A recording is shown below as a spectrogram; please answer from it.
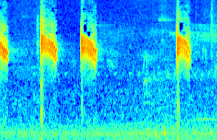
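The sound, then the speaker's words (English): A house wren, a familiar North American songbird of open woodlands and wooded edges, gives four sharp, high chirps separated by short pauses, with a longer gap before the last one, alone against a quiet background. “It's a familiar songbird and one of the most thoroughly studied by biologists. In North America, house wrens breed in open woodlands, fragmented forest, and along wooded edges, and most migrate south in late summer.”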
